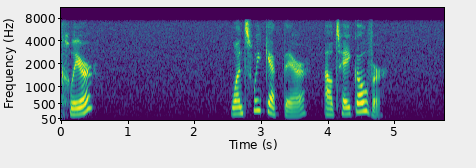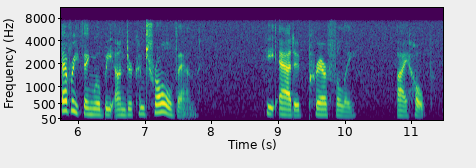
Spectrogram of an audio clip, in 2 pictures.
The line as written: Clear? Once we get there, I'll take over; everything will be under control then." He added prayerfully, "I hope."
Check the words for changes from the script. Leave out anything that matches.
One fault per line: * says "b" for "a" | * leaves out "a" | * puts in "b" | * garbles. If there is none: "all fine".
all fine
